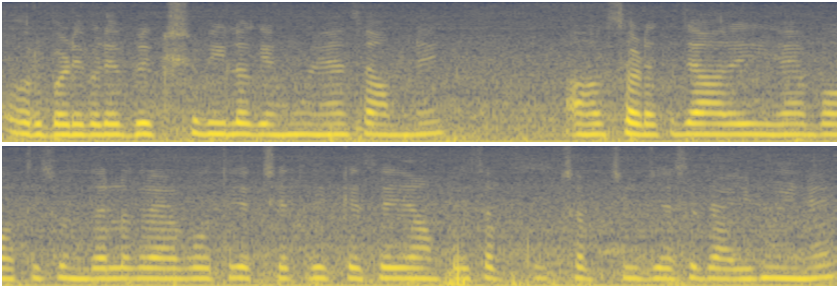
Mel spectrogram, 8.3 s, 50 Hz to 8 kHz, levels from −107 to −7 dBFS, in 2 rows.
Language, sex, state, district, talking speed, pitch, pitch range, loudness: Hindi, female, Punjab, Pathankot, 235 wpm, 220 Hz, 220-230 Hz, -16 LUFS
